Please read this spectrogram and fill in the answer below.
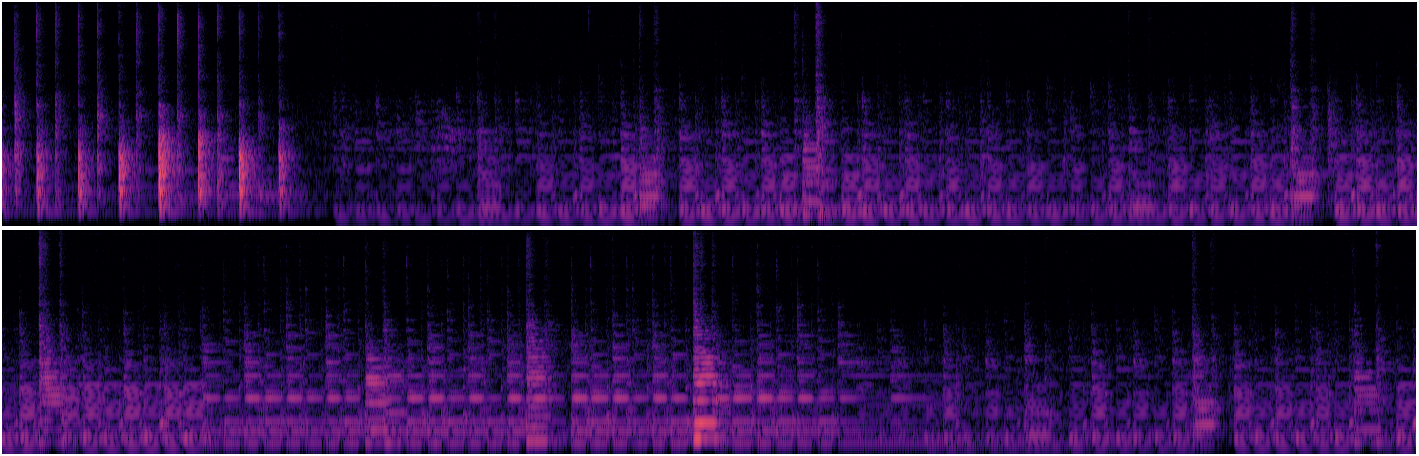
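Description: Classical guitar played solo: it opens with a quick run of loud repeated chords for about three seconds, then goes on with softer picked arpeggios over a bass line.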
